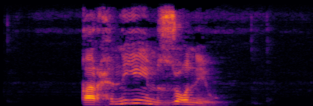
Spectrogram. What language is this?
Kabyle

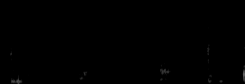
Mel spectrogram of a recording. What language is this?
Uzbek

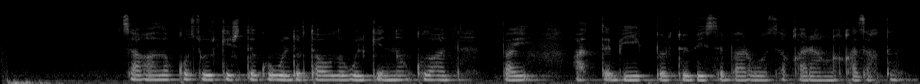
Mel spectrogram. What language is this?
Kazakh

